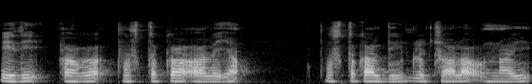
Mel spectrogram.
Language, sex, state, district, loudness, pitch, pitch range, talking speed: Telugu, male, Andhra Pradesh, Manyam, -19 LUFS, 135 Hz, 130-145 Hz, 90 wpm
